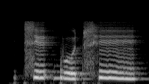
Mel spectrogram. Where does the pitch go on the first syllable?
high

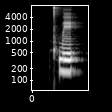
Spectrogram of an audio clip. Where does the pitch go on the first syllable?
rising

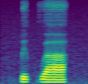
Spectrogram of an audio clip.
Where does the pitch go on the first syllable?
high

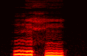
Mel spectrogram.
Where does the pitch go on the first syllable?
falling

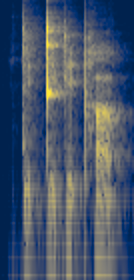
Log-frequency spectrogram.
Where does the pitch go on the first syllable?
low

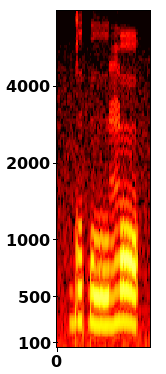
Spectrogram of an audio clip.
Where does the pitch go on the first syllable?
high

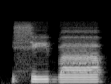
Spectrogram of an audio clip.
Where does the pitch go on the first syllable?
high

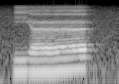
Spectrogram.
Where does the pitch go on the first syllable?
rising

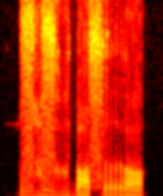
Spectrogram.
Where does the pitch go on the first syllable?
rising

